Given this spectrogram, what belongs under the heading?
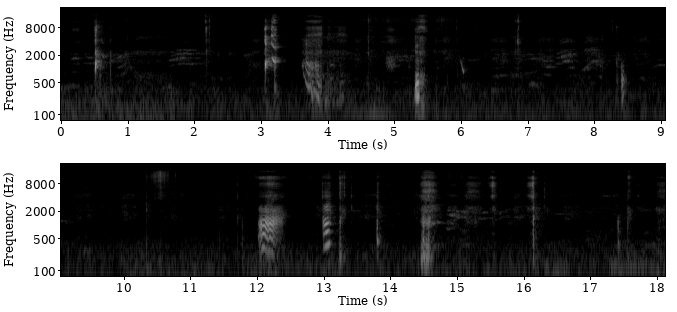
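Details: Newborn baby girl with soft, sharp little hiccups recurring every few seconds in a quiet room; newborn hiccups.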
